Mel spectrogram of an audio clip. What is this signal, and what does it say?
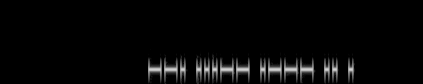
Morse code, heard as a keyed tone, about 30 wpm, 700 Hz. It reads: G3JIE
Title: DXCC-100 Call Signs - 5 Characters - Repeated 3x - 30wpm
